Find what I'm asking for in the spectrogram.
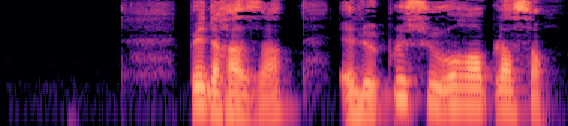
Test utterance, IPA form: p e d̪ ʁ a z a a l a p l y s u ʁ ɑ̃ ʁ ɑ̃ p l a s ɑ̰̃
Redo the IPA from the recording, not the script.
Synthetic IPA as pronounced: p e d̪ ʁ a z a ɛ l ə p l y s u v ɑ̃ ʁ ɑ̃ p l a s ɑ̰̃

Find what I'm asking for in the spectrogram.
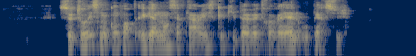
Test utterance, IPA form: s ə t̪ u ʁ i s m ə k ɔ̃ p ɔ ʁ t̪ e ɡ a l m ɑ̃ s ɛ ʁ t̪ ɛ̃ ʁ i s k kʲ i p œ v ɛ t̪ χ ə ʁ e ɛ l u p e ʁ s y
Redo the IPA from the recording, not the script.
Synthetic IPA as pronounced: s ə t̪ u ʁ i s m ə k ɔ̃ p ɔ ʁ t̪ e ɡ a l m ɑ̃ s ɛ ʁ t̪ ɛ̃ ʁ i s k kʲ i p œ v ɛ t̪ χ ə ʁ e ɛ l u p ɛ ʁ s y

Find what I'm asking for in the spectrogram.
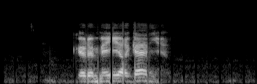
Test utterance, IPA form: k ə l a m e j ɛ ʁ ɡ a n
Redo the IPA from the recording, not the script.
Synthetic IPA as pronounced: k ə l ə m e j œ ʁ ɡ a ɲ

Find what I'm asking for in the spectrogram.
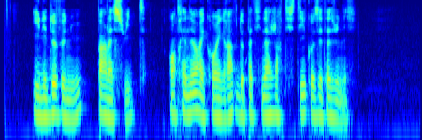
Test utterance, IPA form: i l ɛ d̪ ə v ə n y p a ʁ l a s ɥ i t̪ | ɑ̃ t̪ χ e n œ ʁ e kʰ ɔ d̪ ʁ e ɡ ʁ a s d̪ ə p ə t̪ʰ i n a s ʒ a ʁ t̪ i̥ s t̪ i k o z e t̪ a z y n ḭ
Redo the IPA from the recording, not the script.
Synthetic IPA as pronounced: i l ɛ d̪ ə v ə n y p a ʁ l a s ɥ i t̪ | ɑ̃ t̪ χ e n œ ʁ e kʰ ɔ ʁ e ɡ ʁ a f d̪ ə p a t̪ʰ i n a ʒ a ʁ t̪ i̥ s t̪ i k o z e t̪ a z y n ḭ

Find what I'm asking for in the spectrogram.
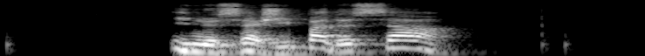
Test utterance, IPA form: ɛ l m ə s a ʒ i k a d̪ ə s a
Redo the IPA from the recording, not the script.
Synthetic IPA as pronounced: i l n ə s a ʒ i p a d̪ ə s a

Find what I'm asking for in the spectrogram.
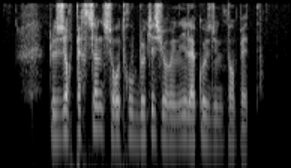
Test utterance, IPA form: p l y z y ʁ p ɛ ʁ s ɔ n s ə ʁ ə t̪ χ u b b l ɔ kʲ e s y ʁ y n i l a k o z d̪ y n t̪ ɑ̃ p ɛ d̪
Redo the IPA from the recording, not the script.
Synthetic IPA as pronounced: p l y z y ʁ p ɛ ʁ s ɔ n s ə ʁ ə t̪ χ u v b l ɔ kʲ e s y ʁ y n i l a k o z d̪ y n t̪ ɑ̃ p ɛ t̪

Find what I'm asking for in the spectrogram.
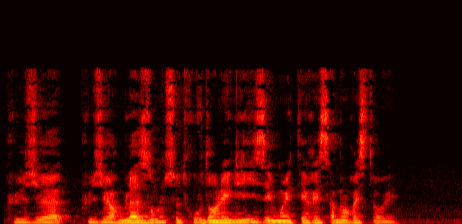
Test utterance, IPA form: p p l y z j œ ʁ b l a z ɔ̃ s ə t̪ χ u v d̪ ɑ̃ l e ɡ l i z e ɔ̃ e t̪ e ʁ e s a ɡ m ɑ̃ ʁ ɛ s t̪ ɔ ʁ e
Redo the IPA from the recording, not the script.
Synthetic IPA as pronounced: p p l y z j œ ʁ b l a z ɔ̃ s ə t̪ χ u v d̪ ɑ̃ l e ɡ l i z e ɔ̃ e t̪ e ʁ e s a m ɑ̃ ʁ ɛ s t̪ ɔ ʁ e

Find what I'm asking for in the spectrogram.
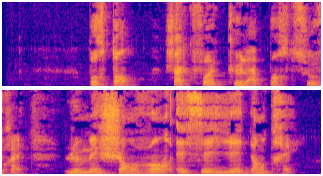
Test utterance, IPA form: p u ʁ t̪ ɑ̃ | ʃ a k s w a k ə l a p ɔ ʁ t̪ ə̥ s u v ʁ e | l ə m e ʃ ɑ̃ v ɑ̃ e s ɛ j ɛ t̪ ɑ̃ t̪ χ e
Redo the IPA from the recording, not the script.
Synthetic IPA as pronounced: p u ʁ t̪ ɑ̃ | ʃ a k f w a k ə l a p ɔ ʁ t̪ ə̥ s u v ʁ ɛ | l ə m e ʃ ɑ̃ v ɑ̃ e s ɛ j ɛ d̪ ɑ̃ t̪ χ e

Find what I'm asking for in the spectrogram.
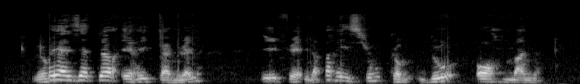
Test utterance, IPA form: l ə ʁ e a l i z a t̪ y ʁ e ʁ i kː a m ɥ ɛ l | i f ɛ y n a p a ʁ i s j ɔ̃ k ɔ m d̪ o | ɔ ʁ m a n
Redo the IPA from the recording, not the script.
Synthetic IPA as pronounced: l ə ʁ e a l i z a t̪ œ ʁ e ʁ i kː a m ɥ ɛ l | i f ɛ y n a p a ʁ i s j ɔ̃ k ɔ m d̪ o | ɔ ʁ m a n

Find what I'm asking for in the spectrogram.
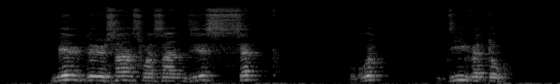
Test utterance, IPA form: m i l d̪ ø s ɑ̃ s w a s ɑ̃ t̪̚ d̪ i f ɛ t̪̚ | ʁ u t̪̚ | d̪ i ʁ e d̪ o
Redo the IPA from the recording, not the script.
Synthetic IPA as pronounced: m i l d̪ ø s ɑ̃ s w a s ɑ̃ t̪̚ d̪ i s ɛ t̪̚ | ʁ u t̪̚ | d̪ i v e t̪ o

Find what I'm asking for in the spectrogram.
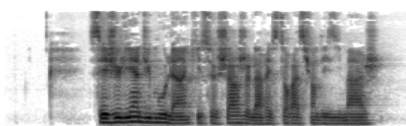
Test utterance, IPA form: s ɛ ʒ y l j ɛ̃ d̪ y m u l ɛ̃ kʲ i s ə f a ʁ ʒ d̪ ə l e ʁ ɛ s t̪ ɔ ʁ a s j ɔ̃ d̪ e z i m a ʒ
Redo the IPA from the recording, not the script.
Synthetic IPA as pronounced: s ɛ ʒ y l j ɛ̃ d̪ y m u l ɛ̃ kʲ i s ə ʃ a ʁ ʒ d̪ ə l a ʁ ɛ s t̪ ɔ ʁ a s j ɔ̃ d̪ e z i m a ʒ

